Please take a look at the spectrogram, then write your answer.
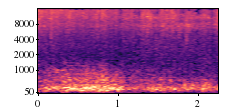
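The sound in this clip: Heavy rain falls on a lawn with two leafy trees, a loud, steady roaring downpour with a deep low rumble like thunder. It is strongest in the first half, then eases slightly.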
